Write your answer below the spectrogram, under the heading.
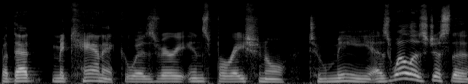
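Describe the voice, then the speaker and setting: A man's plain, everyday voice at medium pitch, with fairly even intonation and a moderate pace, in a very clean recording with a silent background. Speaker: podcast host and game teacher. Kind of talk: tutorial. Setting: studio.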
